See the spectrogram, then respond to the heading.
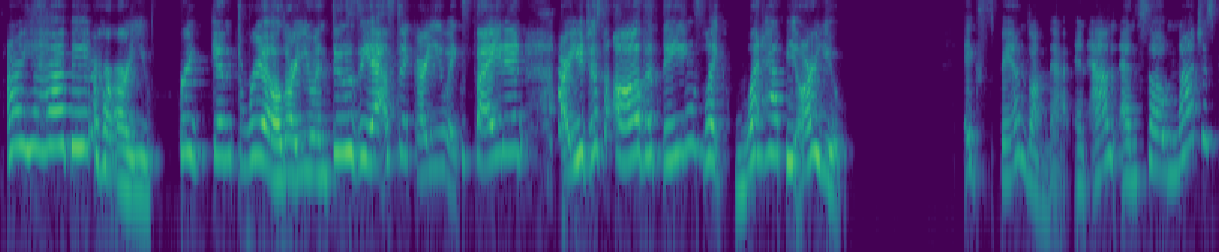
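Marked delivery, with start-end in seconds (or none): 0.0-8.5 higher, louder, pushing each question; excited probing. Real, not acted. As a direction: fire the questions off with growing excitement. Hyping up the listener.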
